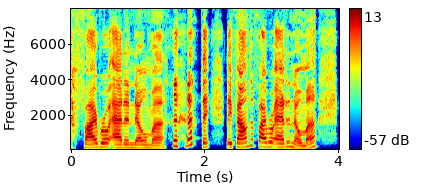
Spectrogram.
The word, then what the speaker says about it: Fibroadenoma: Fibroadenoma. Yep. Fibroadinoma.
